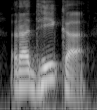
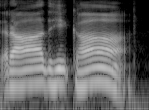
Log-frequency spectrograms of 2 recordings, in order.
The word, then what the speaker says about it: Radhika: It's not Radhika, it's Radhika. Very often we have to restructure our system, you know, in order to get used to the right pronunciation of Sanskrit words, especially those that have long vowel at the end.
